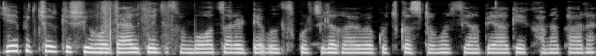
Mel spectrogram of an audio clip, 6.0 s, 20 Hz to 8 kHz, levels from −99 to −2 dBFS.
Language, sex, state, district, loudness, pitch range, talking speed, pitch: Hindi, female, Bihar, Gopalganj, -16 LUFS, 205-220 Hz, 230 wpm, 210 Hz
